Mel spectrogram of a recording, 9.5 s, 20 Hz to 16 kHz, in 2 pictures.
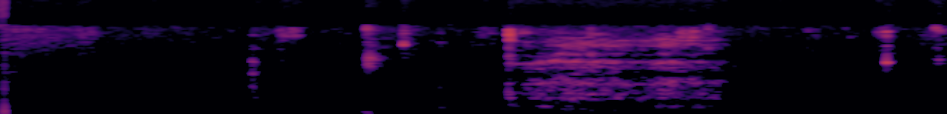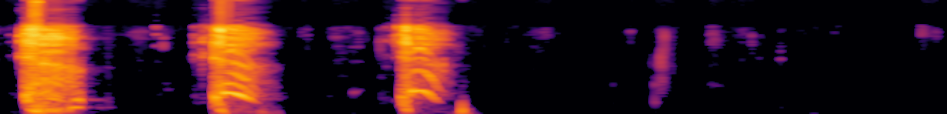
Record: three_cough_length: 9.5 s
three_cough_amplitude: 32767
three_cough_signal_mean_std_ratio: 0.21
survey_phase: alpha (2021-03-01 to 2021-08-12)
age: 45-64
gender: Female
wearing_mask: 'No'
symptom_none: true
smoker_status: Never smoked
respiratory_condition_asthma: false
respiratory_condition_other: false
recruitment_source: REACT
submission_delay: 2 days
covid_test_result: Negative
covid_test_method: RT-qPCR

